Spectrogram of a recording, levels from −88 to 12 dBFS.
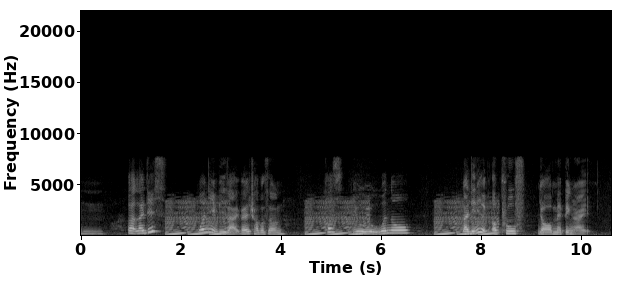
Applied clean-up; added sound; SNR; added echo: none; Alarm; 2 dB; none.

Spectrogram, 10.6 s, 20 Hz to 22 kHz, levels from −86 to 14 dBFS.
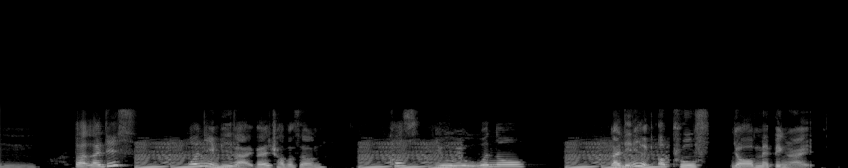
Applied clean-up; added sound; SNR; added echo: classical method spectral subtraction.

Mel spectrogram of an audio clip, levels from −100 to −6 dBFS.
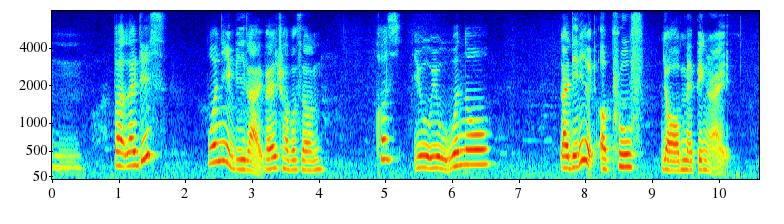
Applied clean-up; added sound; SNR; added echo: none; none; none; none.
